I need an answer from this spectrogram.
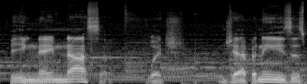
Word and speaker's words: Nasa: weird name being named nasa which japanese is pronounced like the space agency and he wants to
